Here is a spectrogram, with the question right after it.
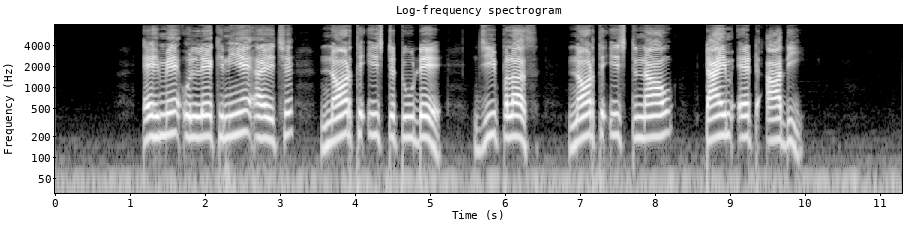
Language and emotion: Maithili, neutral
